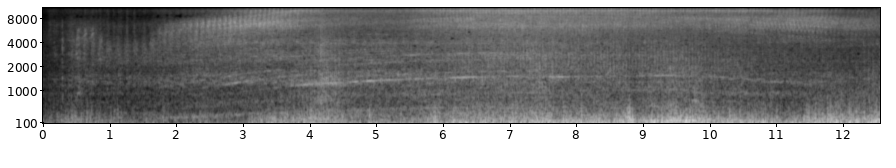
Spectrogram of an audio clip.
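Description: Small wheels roll over asphalt as a cart is pushed along.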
